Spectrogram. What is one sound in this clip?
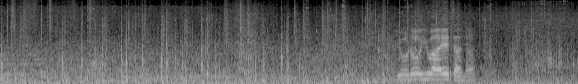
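Horse hooves clop rapidly on the ground.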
